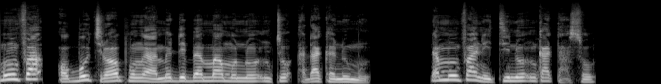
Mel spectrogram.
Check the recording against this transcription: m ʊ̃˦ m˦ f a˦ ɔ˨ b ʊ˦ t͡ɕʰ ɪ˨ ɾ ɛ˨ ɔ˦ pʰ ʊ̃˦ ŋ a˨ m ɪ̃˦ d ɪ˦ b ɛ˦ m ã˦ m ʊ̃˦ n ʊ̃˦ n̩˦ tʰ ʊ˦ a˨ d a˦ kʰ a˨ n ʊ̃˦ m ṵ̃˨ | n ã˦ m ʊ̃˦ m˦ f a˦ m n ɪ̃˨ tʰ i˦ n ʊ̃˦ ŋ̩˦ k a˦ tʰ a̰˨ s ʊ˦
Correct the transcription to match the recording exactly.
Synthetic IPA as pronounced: m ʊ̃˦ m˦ f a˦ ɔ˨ b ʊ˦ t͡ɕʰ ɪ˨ ɾ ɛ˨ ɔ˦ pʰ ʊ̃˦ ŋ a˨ m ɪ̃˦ d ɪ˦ b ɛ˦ m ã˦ m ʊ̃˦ n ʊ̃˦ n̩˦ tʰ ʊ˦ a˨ d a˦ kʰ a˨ n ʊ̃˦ m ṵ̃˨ | n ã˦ m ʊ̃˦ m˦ f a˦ n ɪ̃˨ tʰ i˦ n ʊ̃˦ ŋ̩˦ k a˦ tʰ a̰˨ s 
